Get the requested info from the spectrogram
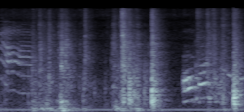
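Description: A domestic cat meowing: a call falling in pitch at the start and another short call near the end, with a few sharp knocks and handling noises between them.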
